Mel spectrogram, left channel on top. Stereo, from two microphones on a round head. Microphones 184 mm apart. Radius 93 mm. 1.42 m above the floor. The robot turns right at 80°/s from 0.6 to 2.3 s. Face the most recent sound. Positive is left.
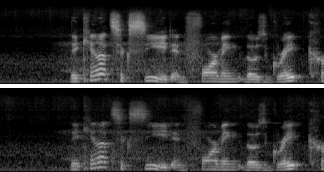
turn(degrees=170)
